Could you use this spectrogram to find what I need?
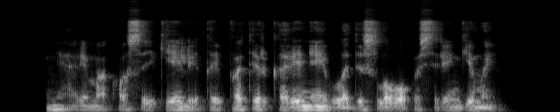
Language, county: Lithuanian, Marijampolė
